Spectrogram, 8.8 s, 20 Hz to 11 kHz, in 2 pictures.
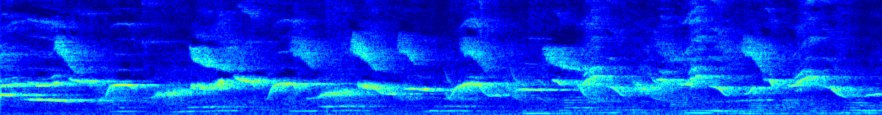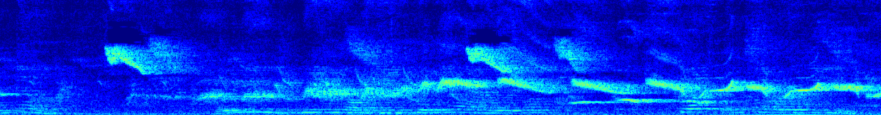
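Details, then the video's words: Chinese hwamei in a cage, matched against a fighting bird, pours out a dense stream of high, sharp, quickly changing chirps and squeaky notes with hardly a pause. "Hoạ mi 498: Xoè không khép (ốp đấu chim chiến)"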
